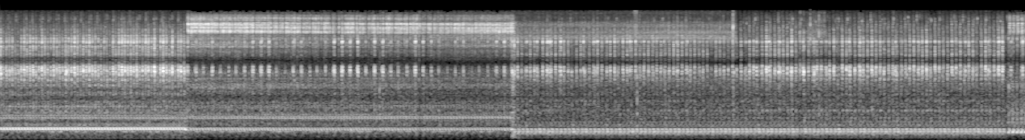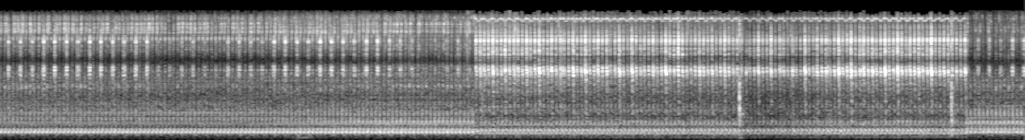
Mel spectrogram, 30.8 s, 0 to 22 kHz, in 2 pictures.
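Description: Stepper motors of a MakerFarm Prusa i3 3D printer whining as the print head traces the first layer. The pitch of the hum shifts in steps every few seconds as the moves change speed and direction.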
